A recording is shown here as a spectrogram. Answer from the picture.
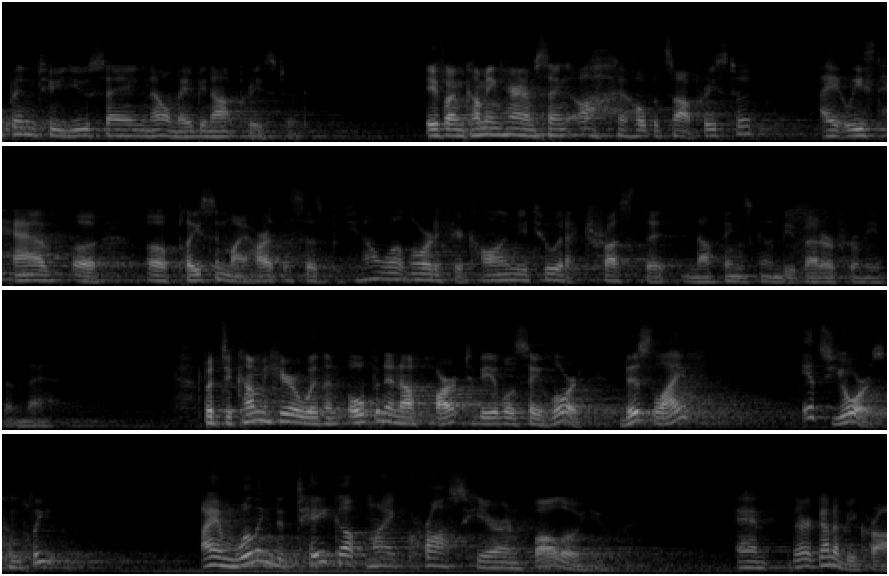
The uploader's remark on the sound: Preached on the move in day for the propaedeutic seminarians at Mount Angel Seminary. The bells for the monks were ringing like crazy during the readings and stopped at the Gospel.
